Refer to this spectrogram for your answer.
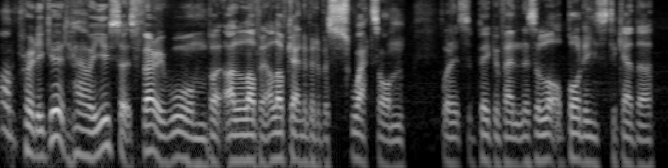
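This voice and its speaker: A middle-aged man with an expansive, animated way of talking, being interviewed at a busy event and often circling back to repeat himself. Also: fairly low pitch, fast, dry recording. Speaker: interviewee on a red carpet. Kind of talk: excited casual chat.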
